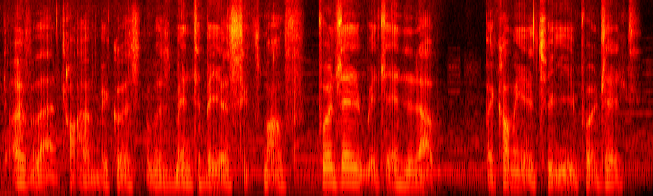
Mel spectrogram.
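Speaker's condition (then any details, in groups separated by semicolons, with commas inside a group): Cerebral palsy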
